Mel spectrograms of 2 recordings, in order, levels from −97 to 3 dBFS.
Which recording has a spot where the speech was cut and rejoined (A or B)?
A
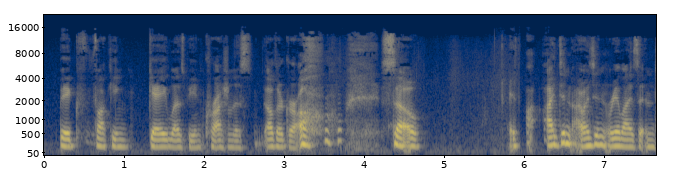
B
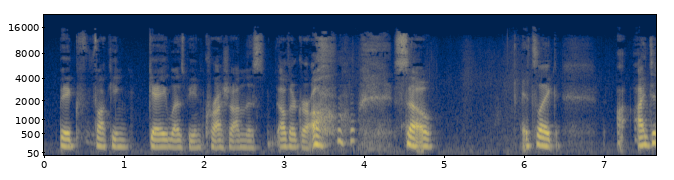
A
